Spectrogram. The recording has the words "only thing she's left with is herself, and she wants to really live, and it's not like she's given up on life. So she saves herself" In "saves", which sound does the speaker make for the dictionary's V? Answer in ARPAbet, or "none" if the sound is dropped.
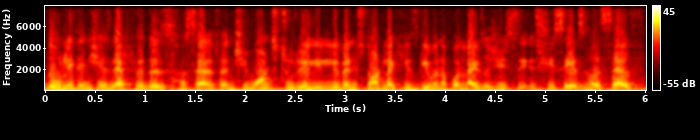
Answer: V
